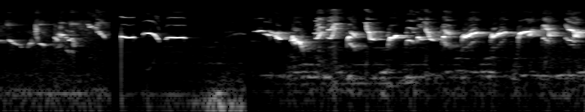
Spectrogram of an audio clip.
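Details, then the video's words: An Oriental magpie-robin (kacer) pours out a rich, varied song of sweet whistles, slurred rising notes and quick chattering phrases, high-pitched and almost continuous after a brief pause. "MASTERAN PANCINGAN PIKAT BURUNG KACER GACOR"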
